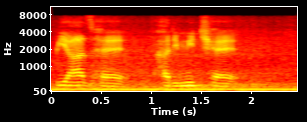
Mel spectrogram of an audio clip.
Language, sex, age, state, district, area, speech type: Urdu, male, 45-60, Delhi, South Delhi, urban, spontaneous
